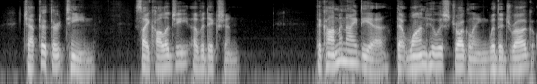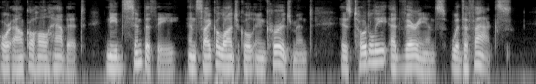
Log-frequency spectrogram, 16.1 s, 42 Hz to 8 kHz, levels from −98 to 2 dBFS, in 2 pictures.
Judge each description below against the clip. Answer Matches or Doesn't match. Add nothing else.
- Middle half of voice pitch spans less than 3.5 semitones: Matches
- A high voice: Doesn't match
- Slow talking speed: Matches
